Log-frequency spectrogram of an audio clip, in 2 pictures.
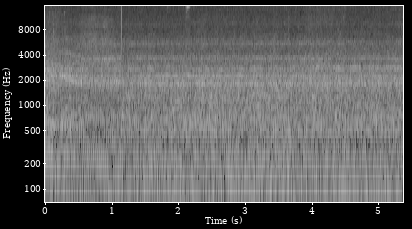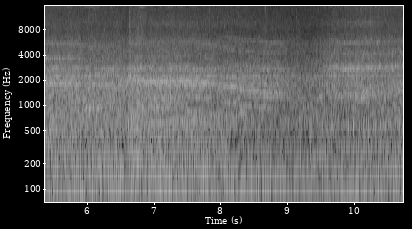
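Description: Honda CRF300L single-cylinder dual-sport motorcycle engine running as the bike rides through city traffic. It runs steadily and loudly, with the pitch easing down slightly near the end.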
